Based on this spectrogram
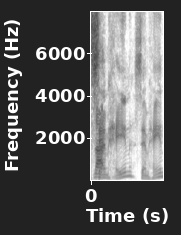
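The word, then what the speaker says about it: Samhain: And it's Sam Hain, I believe is what it's called. I don't know what's the I don't know what that is, I guess. It's not pronounced how it's spelled.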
